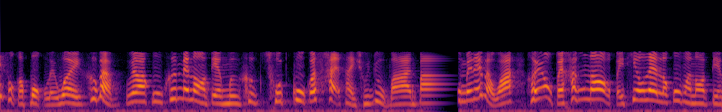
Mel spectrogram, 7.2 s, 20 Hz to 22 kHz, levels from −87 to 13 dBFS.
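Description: At 4.24 s the speech breaks off and does not return until 4.60 s. For about 0.34 s the last sound is stretched into a buzzy, fading tone. No silence is left in the gap. The missing speech never comes back, and the audio resumes past it. This is a long network dropout. Its likely cause is packets that never arrived, so the receiver filled the hole itself. Throughout, nothing is heard above 4 kHz, which fits a G.711 mu-law call codec.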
